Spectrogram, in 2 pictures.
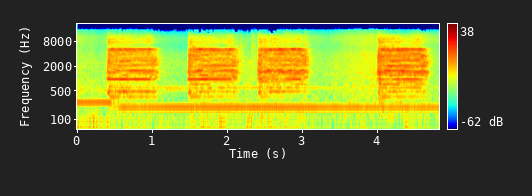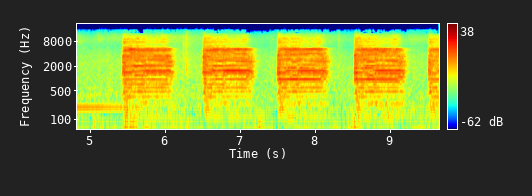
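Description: A loud electronic load alarm on a sailboat buzzes in repeated harsh pulses, about eight bursts with short gaps, over a steady low hum; the pulses quicken toward the end. It signals too much load on the boat, meaning the foil must be raised. No one speaks.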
